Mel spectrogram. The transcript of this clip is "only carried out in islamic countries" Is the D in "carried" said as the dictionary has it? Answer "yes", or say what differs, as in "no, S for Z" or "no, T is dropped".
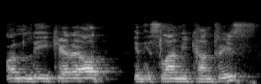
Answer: no, D is dropped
